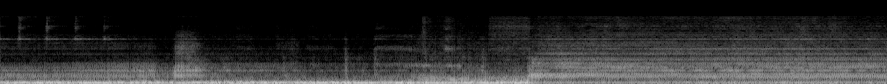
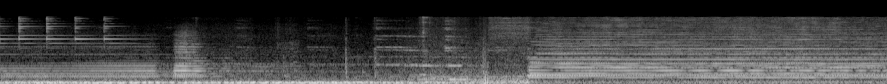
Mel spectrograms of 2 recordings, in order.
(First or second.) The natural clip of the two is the second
